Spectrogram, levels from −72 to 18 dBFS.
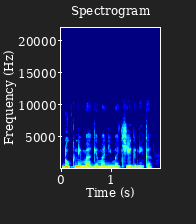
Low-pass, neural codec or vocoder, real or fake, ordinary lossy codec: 10.8 kHz; none; real; none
